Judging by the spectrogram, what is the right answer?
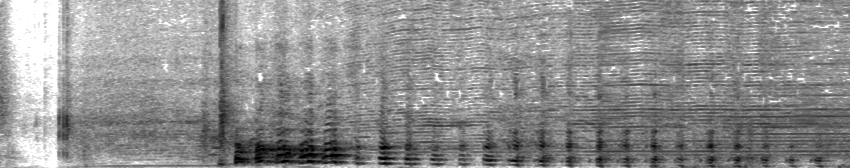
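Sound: small electric fan buzzing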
